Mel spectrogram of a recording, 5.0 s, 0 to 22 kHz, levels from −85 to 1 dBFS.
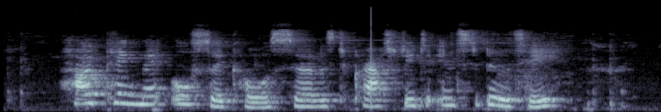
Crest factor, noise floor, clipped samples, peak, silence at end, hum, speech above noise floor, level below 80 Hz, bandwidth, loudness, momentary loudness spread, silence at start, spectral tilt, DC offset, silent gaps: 16 dB; -44 dBFS; under 0.1%; -8 dBFS; 0.25 s; none; 20 dB; -72 dBFS; 16 kHz; -24 LUFS; 7 LU; 0.45 s; -4.5 dB/octave; under 0.1%; none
